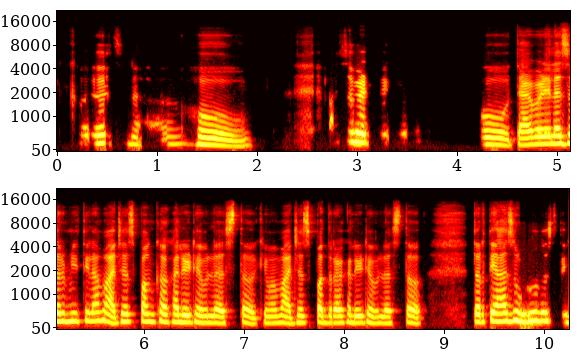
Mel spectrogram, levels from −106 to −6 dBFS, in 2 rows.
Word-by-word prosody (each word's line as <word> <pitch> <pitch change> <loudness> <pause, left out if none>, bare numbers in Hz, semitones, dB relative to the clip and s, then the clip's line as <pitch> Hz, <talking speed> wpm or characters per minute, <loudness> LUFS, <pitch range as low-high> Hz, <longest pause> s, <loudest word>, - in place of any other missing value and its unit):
खरंच 230 0 -3 0.2
ना 205 - -7 0.6
हो, 200 -2 +3 1.3
असं 270 +1 -2
वाटतं 365 - +2 1.0
हो 200 - +1 0.3
त्यावेळेला 210 +4 +3
जर 230 +1 +2
मी 230 +1 0
तिला 240 -1 0
माझ्याच 225 -2 0
पंखाखाली 215 -3 +1
ठेवलं 190 -3 -1
असतं 175 0 -1
किंवा 185 0 -5
माझ्याच 190 0 -3
पदराखाली 190 0 0
ठेवलं 180 -3 -3
असतं, 180 +1 -2 0.6
तर 215 - +3
ती 245 - +7
आज 230 +2 +4
उडू 235 +1 +4
नसती 235 -4 -5
210 Hz, 140 wpm, -23 LUFS, 190-230 Hz, 1.3 s, ती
